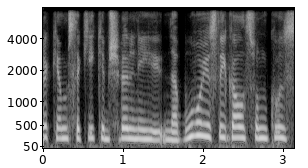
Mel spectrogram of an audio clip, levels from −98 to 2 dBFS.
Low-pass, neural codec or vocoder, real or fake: 7.2 kHz; codec, 16 kHz, 1 kbps, X-Codec, HuBERT features, trained on LibriSpeech; fake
